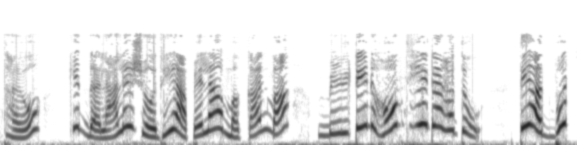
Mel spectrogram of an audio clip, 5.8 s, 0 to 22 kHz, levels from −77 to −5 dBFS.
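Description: From the first moment the speech sounds watery and swirly, with the treble gone above 8.4 kHz and s sounds turning metallic and chirpy. This is most likely MP3 compression at a low bitrate, which fits something near 32 kbps. Short of bits, the encoder cuts everything above a fixed frequency and drops weak detail that flickers on and off between frames.

From 0.13 s to 5.77 s a train of sharp ticks of uneven strength runs at a steady rate of roughly one every 30 ms, about 150 in all. These are word clock ticks. The receiving device runs on its own clock, which is off from the sender's by several hundred parts per million. Each time the two clocks slip past each other, one sample is dropped or repeated.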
